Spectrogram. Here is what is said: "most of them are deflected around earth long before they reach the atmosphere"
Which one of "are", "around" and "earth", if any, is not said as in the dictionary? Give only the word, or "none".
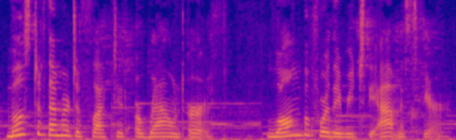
none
